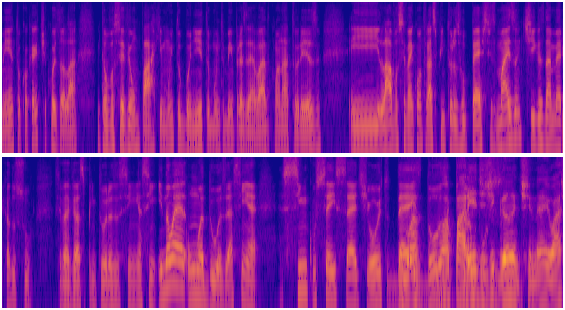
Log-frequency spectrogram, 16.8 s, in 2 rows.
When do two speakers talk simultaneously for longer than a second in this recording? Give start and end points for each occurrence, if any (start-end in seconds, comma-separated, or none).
14.4-16.0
